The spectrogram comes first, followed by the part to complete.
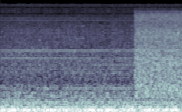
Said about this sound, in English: Here are the pedals and here is the joystick. Nothing to this. Well, here goes. I'm going to try to take off now.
